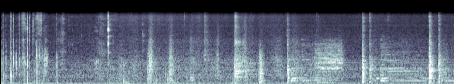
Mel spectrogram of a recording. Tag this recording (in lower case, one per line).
inside a small room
